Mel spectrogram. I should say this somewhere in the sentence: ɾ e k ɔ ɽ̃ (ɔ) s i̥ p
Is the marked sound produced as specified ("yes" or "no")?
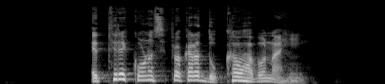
yes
